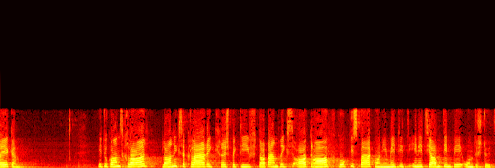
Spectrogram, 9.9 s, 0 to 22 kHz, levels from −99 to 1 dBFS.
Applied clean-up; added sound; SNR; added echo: none; none; none; none.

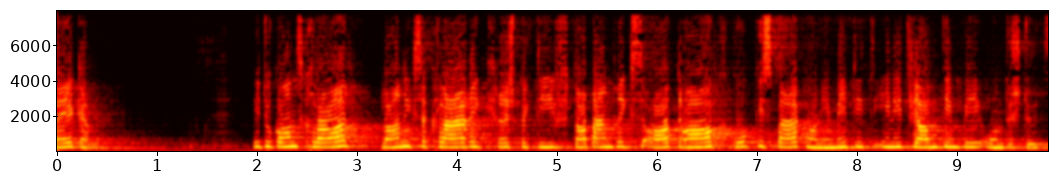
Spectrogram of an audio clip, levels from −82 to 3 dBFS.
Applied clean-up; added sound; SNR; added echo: neural separator model SepFormer DNS4.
